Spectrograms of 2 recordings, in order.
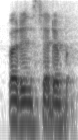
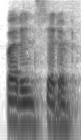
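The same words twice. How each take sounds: The two takes are said the same way.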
